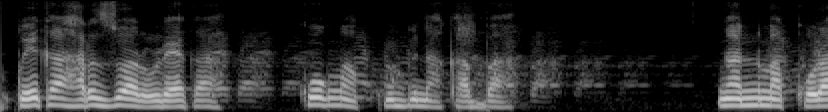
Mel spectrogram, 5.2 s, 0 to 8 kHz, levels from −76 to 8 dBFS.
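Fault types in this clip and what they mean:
Feedback echo between two devices: a nearby device replays the call into this microphone; from 1.27 s each sound returns roughly every third of a second, about 20 dB down.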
